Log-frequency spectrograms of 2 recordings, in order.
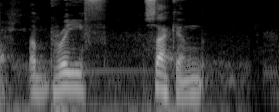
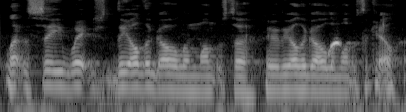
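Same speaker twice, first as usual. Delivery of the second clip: ordinary talk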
